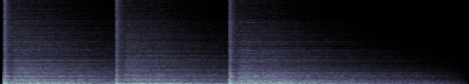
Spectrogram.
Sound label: Knocks Large; Ambience; Warframe; Entrati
